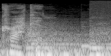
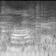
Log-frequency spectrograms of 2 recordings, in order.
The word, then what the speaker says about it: Kraken: The Kraken.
